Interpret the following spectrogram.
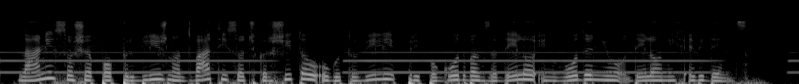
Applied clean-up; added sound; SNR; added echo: none; Wind instrument, woodwind instrument; 16 dB; none.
